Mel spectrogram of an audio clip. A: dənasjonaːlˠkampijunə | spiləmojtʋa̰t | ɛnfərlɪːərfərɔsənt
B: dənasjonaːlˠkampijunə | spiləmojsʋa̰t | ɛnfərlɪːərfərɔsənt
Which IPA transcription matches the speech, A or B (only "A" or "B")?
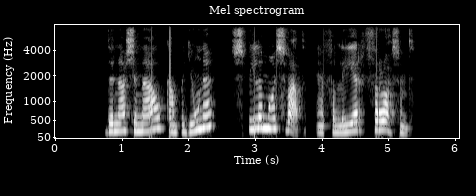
B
